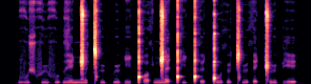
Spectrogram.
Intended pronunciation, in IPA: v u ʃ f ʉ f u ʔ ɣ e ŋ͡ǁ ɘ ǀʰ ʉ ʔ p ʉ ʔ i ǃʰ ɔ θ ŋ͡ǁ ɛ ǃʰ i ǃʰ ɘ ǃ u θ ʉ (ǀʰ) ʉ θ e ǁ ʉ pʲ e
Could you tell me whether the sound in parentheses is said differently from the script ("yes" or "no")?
no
